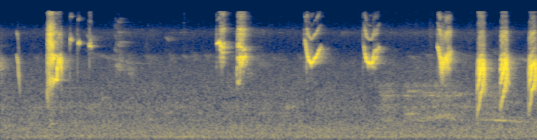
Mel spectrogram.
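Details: Long-tailed shrike (cendet baham) singing as a lure to get other shrikes to sing: scattered harsh, high chattering notes and short buzzy bursts with pauses, then a quick run of three sharp descending notes near the end.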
